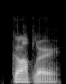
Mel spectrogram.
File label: "gobbler", American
